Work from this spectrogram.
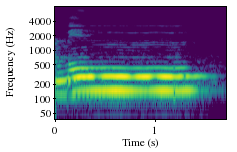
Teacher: نون ساکن کے بعد شین، یہاں تھوڑا سا غنہ کرنا ہے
